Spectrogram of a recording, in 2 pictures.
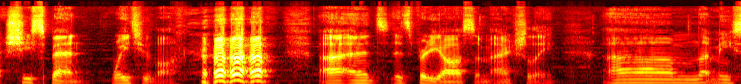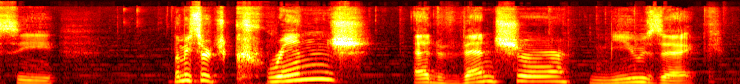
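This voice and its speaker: A young man chats casually on a live stream from his home setup, drawling slowly and thinking aloud as he fiddles with settings. His voice is low and gravelly. Faint background music plays behind him. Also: a bit bright. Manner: rambling, self-talking while fiddling with setup.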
